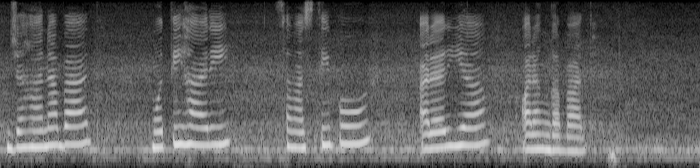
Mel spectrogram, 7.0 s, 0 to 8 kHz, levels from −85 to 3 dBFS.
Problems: constant background noise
